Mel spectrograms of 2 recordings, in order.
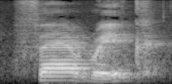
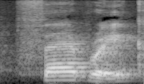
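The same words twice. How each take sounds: The two takes are said the same way.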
